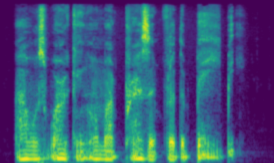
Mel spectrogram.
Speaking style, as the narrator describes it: I whispered into her ear

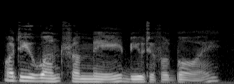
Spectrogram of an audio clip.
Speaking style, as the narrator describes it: I asked softly

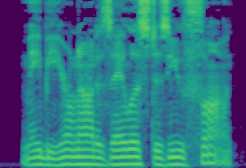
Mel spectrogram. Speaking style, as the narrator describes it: Zack mumbled

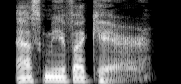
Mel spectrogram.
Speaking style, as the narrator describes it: I answered dryly

